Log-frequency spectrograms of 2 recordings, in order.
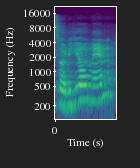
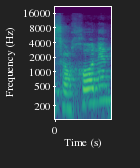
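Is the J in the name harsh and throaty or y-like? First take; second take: y-like; harsh. First: The J sounds like an English Y. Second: The J is a harsh throaty sound. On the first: This is how Finnish says it. The speaker calls it right. "la J en finlandés también es como Y" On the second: This is how the dubbed service says it. The speaker calls it wrong. "aunque ahí dicen Sorjonen"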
